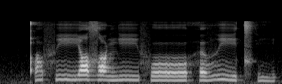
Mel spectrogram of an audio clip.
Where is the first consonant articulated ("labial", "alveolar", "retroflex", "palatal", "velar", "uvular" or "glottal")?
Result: uvular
